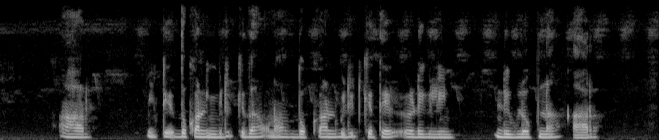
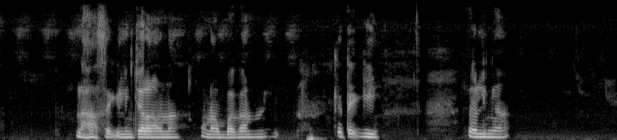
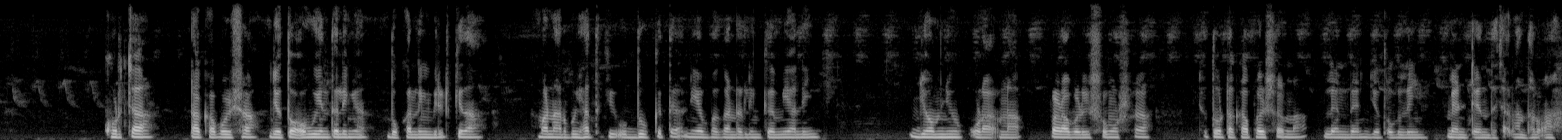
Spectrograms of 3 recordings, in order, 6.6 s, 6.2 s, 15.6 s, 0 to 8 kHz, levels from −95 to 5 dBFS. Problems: background sounds at intervals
